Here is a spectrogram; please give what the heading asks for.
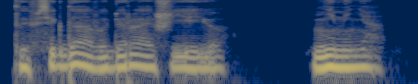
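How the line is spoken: Barely audible reply. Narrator (Russian): Вера ответила тихо, так что я скорее догадался, чем услышал

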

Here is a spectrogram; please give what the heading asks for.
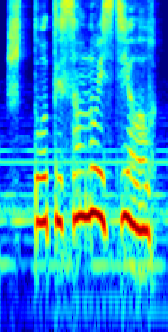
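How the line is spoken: Hissing voice. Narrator (Russian): мой голос прозвучал скорее как шипение

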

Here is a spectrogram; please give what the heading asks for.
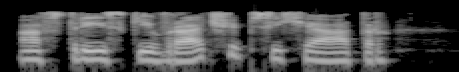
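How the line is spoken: Plain. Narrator (Russian): ответил Марине

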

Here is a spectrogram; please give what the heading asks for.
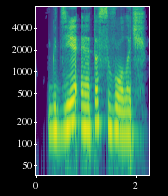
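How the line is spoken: Phlegmatic father growling. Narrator (Russian): прорычал мой флегматичный отец

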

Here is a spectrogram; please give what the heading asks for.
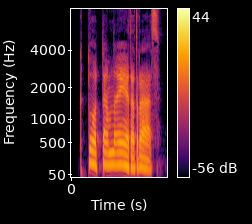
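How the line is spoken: Grumbled. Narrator (Russian): проворчал Отто

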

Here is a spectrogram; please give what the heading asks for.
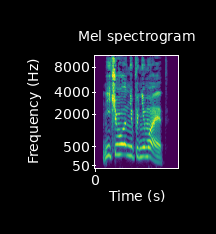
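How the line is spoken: Giggling. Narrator (Russian): хихикает великая княжна

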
